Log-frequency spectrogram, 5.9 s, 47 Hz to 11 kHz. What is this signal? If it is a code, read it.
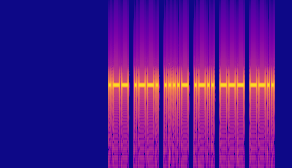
Morse code, heard as a keyed tone, about 28 wpm, 700 Hz. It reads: WP4LOZ
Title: USA Call Signs - 6 Characters - 28wpm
